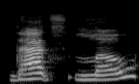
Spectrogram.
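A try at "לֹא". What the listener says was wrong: No, yes, very good.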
